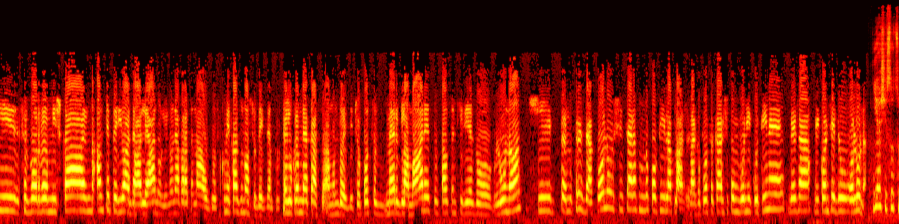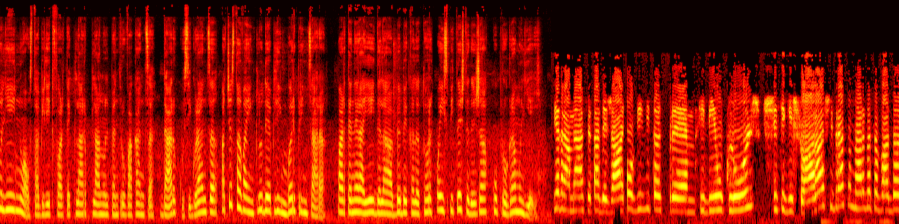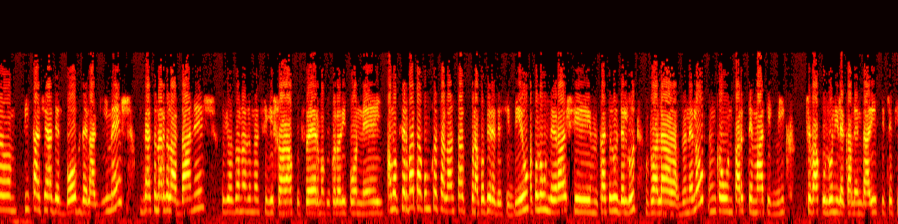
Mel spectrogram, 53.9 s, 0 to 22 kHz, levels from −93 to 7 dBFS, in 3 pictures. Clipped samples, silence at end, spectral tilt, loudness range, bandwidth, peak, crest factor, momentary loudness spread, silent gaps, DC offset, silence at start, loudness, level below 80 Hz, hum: under 0.1%; 0.05 s; -3 dB/octave; 4 LU; 19.5 kHz; 0 dBFS; 18 dB; 10 LU; none; under 0.1%; 0 s; -18 LUFS; -60 dBFS; none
